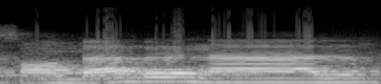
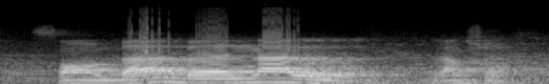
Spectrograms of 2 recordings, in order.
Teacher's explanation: Alif itu akan gugur, tidak panjang ketika dia bertemu dengan sukun seperti ini.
